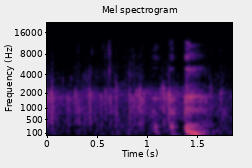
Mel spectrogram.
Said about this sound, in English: You can clap at that.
